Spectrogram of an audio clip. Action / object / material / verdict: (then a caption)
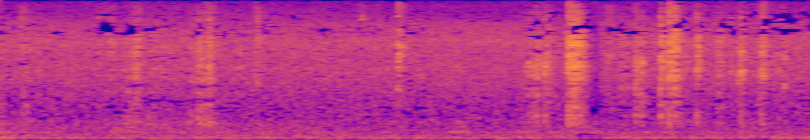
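scrape / block of chalk scraped with a metal blade / chalk / none. A metal blade scraper with a green handle scrapes a large solid chunk of white chalky mineral (chalk or clay) held in latex-gloved hands, with loose chalk fragments and dust below. Quiet, dry, crumbly scraping bursts come in short strokes over a faint low hum, growing busier and slightly louder toward the end.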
